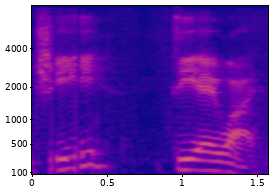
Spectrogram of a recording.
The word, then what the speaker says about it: g'day: you'll eventually get better imagine G d-a-y say it like that yeah okay good day good day good day well I just say mate at the end of the end of it yeah yeah but you gotta say it like reason reasonably fast g'day mate okay good day mate what's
